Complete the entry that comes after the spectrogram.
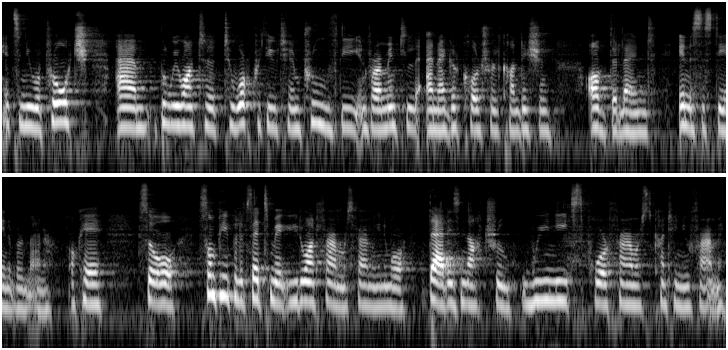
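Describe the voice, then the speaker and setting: Speaking very fast with a Kerry accent, a woman keeps her intonation fairly even. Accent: Kerry Irish. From Ireland, County Kerry; Ireland. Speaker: rural development project manager. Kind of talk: presentation to farmers. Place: hall.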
